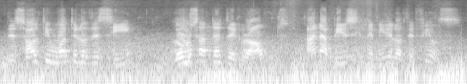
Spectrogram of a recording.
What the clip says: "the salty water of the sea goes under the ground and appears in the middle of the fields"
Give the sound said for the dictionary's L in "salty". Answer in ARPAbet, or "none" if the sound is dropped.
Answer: L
